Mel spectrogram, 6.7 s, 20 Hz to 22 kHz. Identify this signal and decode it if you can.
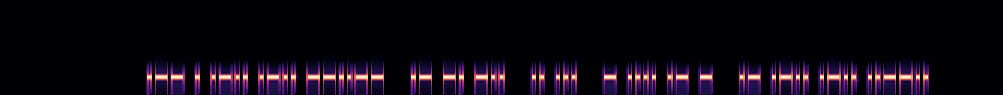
Morse code, heard as a keyed tone, about 44 wpm, 700 Hz. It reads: WELL, AND IS THAT ALL?
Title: Sentences from Top 200 Words 45wpm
